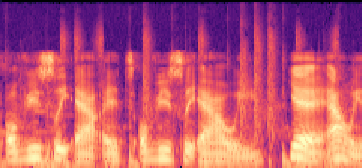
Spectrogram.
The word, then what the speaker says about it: Aoi: Because she said the way she remembered it's Yowie. So Yowie, Aoi. That's how you pronounce it. Aoi.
